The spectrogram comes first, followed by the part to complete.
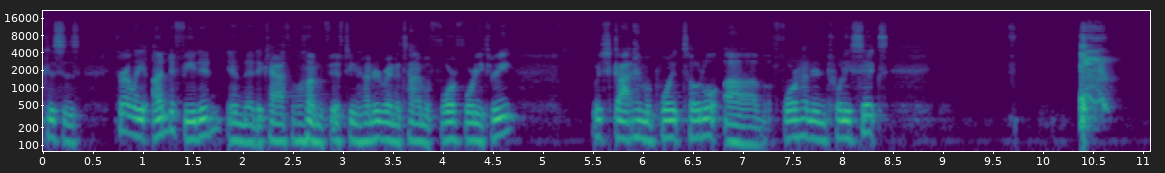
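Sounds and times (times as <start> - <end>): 
speech: 0.0 - 4.9, 5.5 - 8.7
person coughing after drinking coffee: 10.4 - 10.9.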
